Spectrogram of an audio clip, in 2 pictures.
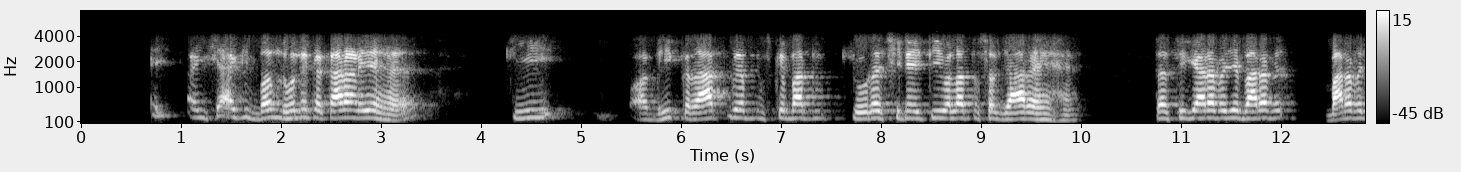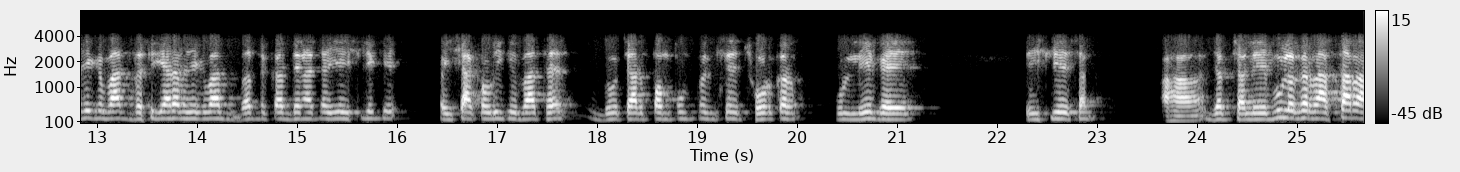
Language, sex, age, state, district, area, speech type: Hindi, male, 60+, Uttar Pradesh, Chandauli, rural, conversation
